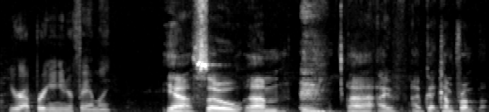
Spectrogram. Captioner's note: cough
